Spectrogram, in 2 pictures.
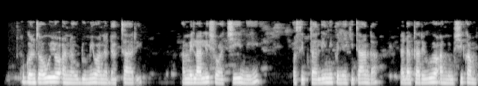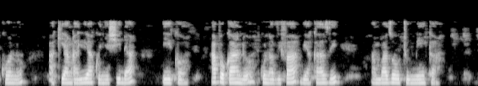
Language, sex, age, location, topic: Swahili, female, 18-24, Nakuru, health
